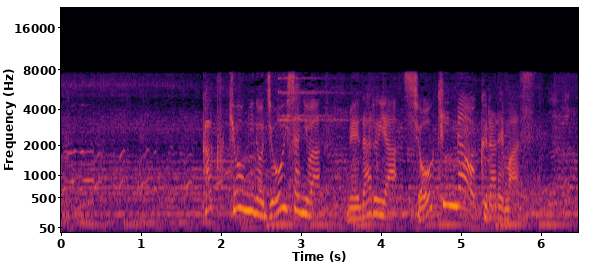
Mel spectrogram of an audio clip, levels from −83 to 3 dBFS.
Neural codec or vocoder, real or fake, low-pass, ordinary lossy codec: none; real; none; none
